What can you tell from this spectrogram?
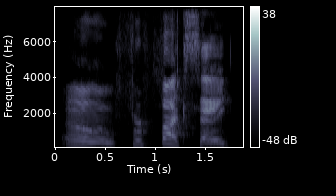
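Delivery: ordinary talk, nothing marked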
